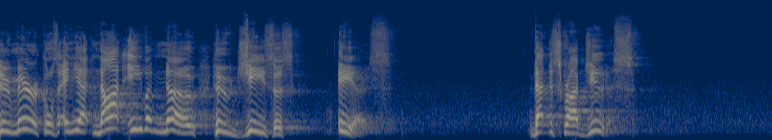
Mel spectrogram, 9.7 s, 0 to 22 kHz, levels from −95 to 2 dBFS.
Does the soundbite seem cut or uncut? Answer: uncut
